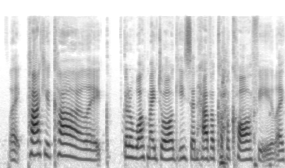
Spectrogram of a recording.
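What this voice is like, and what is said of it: Thick put-on Boston accent. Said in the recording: “Boston accent ... from like the Northeast, but I don't have like that typical ... that's kind of thick”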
